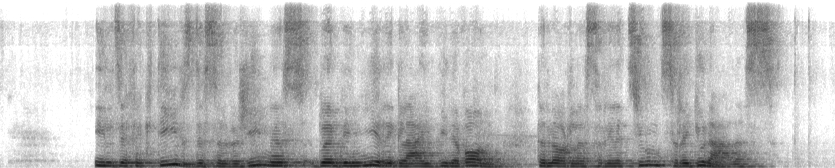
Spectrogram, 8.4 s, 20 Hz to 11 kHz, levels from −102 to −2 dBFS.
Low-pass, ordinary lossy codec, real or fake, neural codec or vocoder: 9.9 kHz; Opus, 16 kbps; real; none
